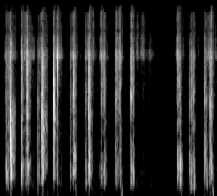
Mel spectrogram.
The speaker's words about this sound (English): Let me shuffle a little bit more.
